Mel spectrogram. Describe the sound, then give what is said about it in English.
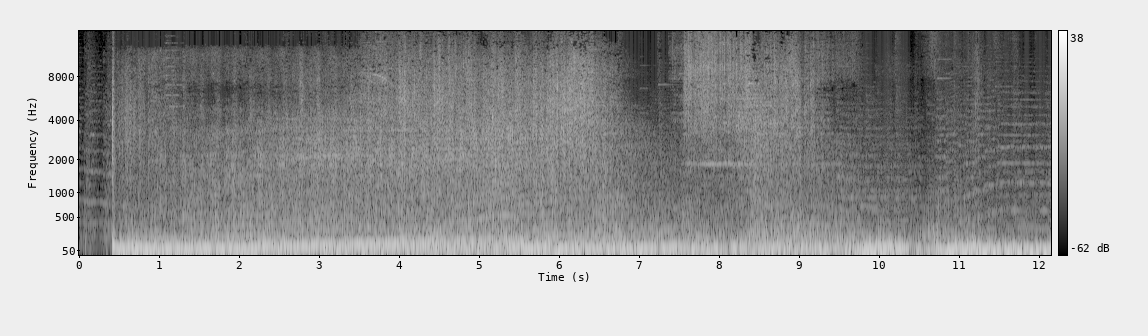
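Loud mechanical ratcheting, grinding gears and heavy booms fill a video game teaser trailer featuring Groot, running continuously for about twelve seconds with layered clanks and deep impacts and no speech. “there's a little teaser trailer here on the website. I'm going to hit this real quick.”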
